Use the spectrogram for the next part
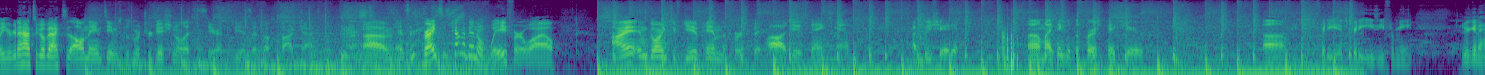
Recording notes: record live from the grounds of their new presenting sponsor Blake Street Tavern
